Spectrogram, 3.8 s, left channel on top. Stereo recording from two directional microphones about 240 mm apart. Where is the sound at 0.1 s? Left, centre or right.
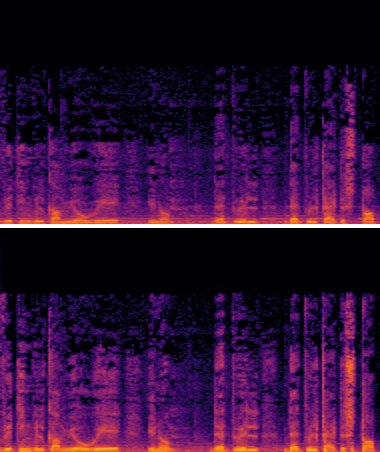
Right.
